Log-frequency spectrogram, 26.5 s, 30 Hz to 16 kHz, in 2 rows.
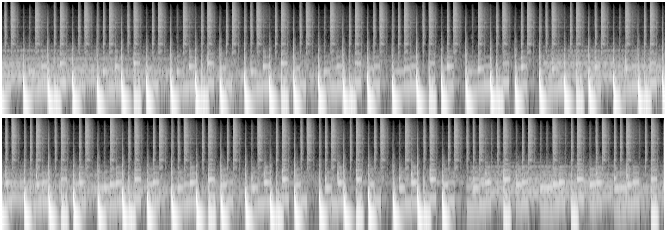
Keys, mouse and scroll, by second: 0.3-2.2 middle drag, 2.9 s, 6.1-7.8 middle drag, 7.8 KP_3, 9.3-11.3 drag, 10.5 Tab, 11.3 middle click, 12.5 shift+a, 15.6 Tab, 16.8-20.0 drag, 20.0 g, 21.9-23.5 middle drag, 23.5-26.1 right drag, 24.7 a, 25.1 a, 26.1 r.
